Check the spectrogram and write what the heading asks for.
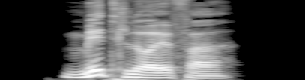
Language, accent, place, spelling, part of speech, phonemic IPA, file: German, Germany, Berlin, Mitläufer, noun, /mɪtˈlɔɪ̯fɐ/, De-Mitläufer.ogg
- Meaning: fellow traveller; a passive follower; one who is a member of a group but does nothing to further its aims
